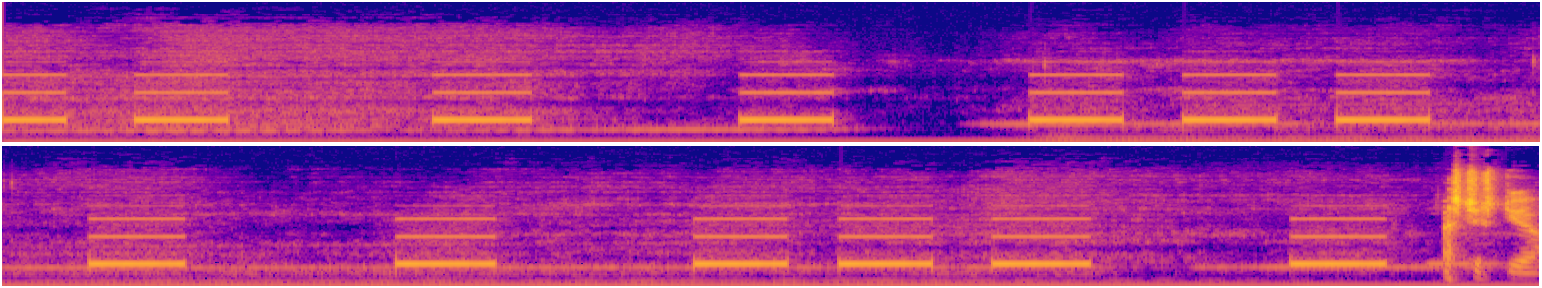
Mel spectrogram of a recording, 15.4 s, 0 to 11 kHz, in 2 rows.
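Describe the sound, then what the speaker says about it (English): Radar warning receiver beeps in the DCS World flight simulator, F-15 cockpit: a steady series of short, evenly spaced electronic tones repeating throughout, loud over a low engine drone, with a brief sweep near the end. "I don't know what the beeps mean."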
